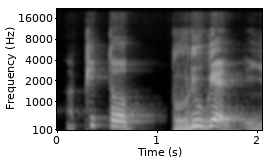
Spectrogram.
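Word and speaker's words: Pieter Bruegel: 아니라 1599년에 네덜란드의 화가 피터 브루겔이 영어식 발음이고 네덜란드 발음으로 하면 피터르 브루 whole 그림의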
